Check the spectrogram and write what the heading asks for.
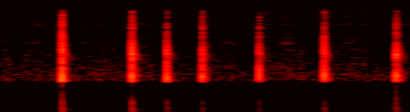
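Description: Chalk writing on a chalkboard: a quick, uneven series of short, sharp taps as the chalk strikes the board, forming figures.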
